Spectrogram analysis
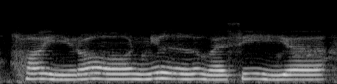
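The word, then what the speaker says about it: خَيْرًا الْوَصِيَّةُ: perhatikan ayat di atas cara membacanya yang tepat adalah dengan berbunyi kironil wasiah kironil wasiah jadi r-nya dibaca fathah ya teman-teman dan di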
